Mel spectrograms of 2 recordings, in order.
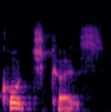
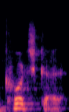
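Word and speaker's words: kotcha: For instance, these teepee-looking houses are the Miwok kochkas. And that's the right word for this. That's part of the meaning, kochka, K-O-T-C-H-A.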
